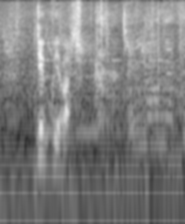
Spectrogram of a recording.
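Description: A man's voice saying "okay" about half a second in, over faint background music.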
